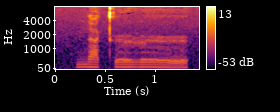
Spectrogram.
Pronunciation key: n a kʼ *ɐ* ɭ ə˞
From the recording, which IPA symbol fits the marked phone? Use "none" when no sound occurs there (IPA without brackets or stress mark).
ə˞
